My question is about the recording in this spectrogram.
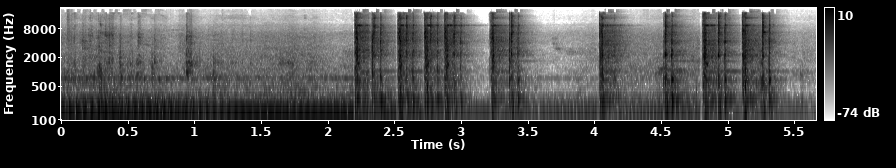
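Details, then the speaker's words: Mitsubishi Adventure 4D56 that would not crank (only clicked), starter motor removed and reassembled with armature and carbon brushes, now bench-tested: steady motor hum for about two seconds, then sharp clicks as it stops; the starter spins freely. "So dito na nga po nung maassimbol ko na 'yung starter motor. Ready to testing na"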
